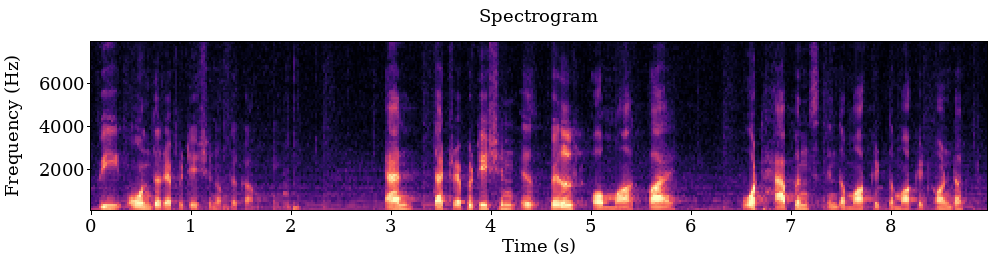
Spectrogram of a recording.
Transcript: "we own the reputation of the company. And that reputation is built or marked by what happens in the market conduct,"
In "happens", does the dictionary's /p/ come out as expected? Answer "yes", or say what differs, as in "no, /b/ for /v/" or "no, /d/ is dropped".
yes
